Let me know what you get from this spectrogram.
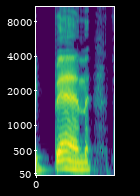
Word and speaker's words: been: He sings, Eleanor Rigby picks up the rice in the church where the wedding has been, because he's American and Americans tend to say Ben. That doesn't really rhyme with lives in a dream, as well as the English pronunciation of where a wedding has been rhymes with lives in a dream much better.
